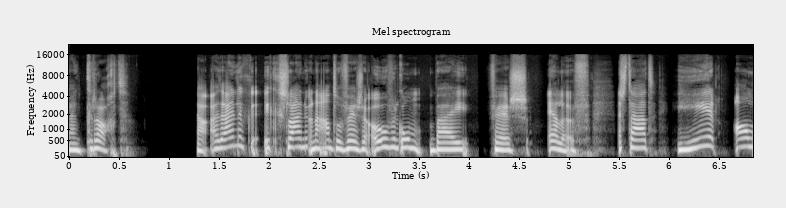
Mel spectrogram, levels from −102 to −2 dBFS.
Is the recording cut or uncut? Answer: cut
